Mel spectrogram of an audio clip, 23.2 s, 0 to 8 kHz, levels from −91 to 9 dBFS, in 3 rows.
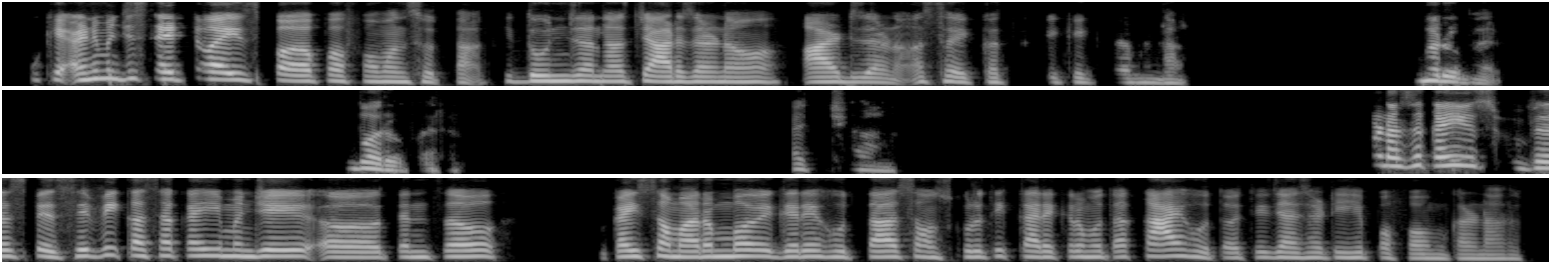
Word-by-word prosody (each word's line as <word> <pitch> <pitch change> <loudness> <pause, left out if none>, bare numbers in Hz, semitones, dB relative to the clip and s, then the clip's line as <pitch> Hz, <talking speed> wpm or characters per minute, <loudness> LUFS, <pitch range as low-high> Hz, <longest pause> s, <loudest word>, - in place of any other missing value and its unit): Okay. 225 - 0
आणि 245 +4 +5
म्हणजे 280 -1 -1
setwise 250 -3 +5
प - - +4 0.2
परफॉर्मन्स 175 -3 -3
होता. 150 -1 -8 0.2
2 195 -1 +2
जणं, 185 -2 0
4 175 -2 +5
जणं, 165 -1 -2
8 165 0 +3
जणं 150 -5 -6
असं 175 +2 -7
एकत्र 155 -2 -8
एक-एक 150 -1 -12
जण. 140 0 -13
हां. 130 - -9 1.2
बरोबर. 170 - -2 2.0
बरोबर. 190 - -3 1.7
अच्छा. 160 -6 -14 2.4
पण 325 - +2
असं 315 +3 -1
काही 315 0 +6
स्प 220 -5 -7
स्पेसिफिक 225 +6 -1
असा 240 +1 +1
काही 235 0 0
म्हणजे 220 0 +3
अ, 185 -1 0
त्यांचा 210 +2 0 0.6
काही 210 +1 +4
समारंभ 205 0 +3
वगैरे 210 -2 +1
होता, 195 0 0
सांस्कृतिक 200 +1 -6
कार्यक्रम 200 0 -2
होता, 200 0 -5
काय 220 +1 +5
होतं, 175 -5 -7
की 185 -1 -10
ज्यासाठी 175 -1 -5
हे 180 - -5
परफॉर्म 150 -2 -9
करणार 140 0 -9
होते? 135 - -14
195 Hz, 120 wpm, -22 LUFS, 170-215 Hz, 2.4 s, काही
